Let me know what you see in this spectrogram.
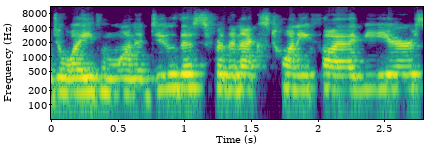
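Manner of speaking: ordinary delivery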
